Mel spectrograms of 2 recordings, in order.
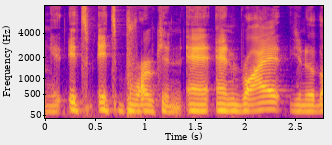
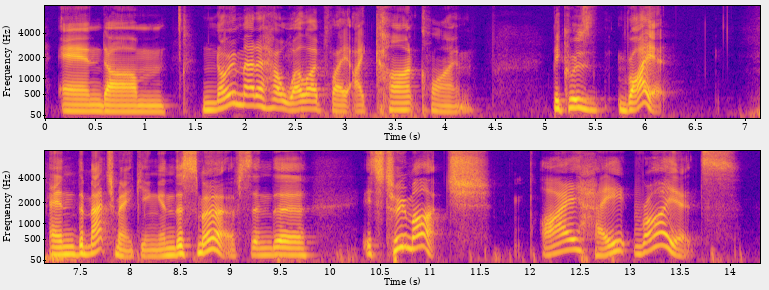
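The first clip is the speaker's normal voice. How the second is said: normal talking voice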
